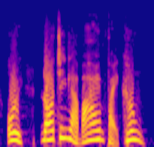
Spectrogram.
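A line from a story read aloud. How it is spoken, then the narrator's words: Hurried exclamation. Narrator (Vietnamese): Luyến vội kêu lên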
